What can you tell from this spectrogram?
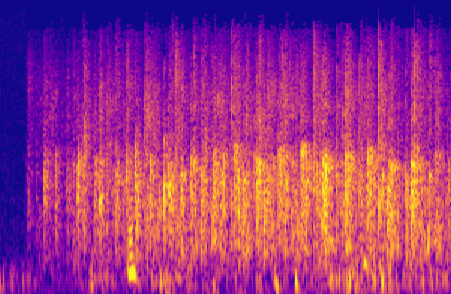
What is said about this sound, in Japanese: ありがとうございます。なんか控えめな拍手じゃないですか。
